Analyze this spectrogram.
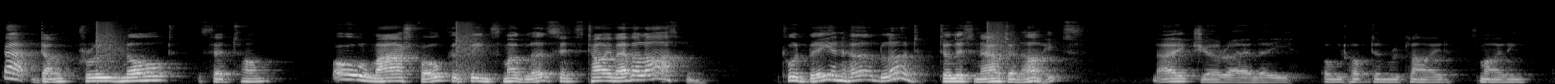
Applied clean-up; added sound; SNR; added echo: none; Gunshot, gunfire; 20 dB; reverberation time 0.5 s.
